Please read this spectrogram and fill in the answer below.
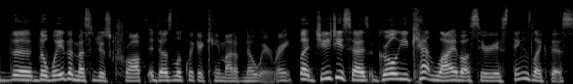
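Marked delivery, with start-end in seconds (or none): none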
